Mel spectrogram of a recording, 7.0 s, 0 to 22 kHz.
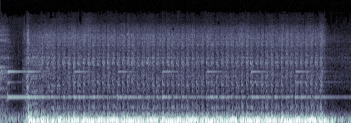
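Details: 1995 Ford Mustang GT, manual in neutral, after new ignition switch and lock cylinder: starter spins engine steadily about six seconds but never catches, same as before; failed ignition coil was the cause, fixed by replacing it.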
